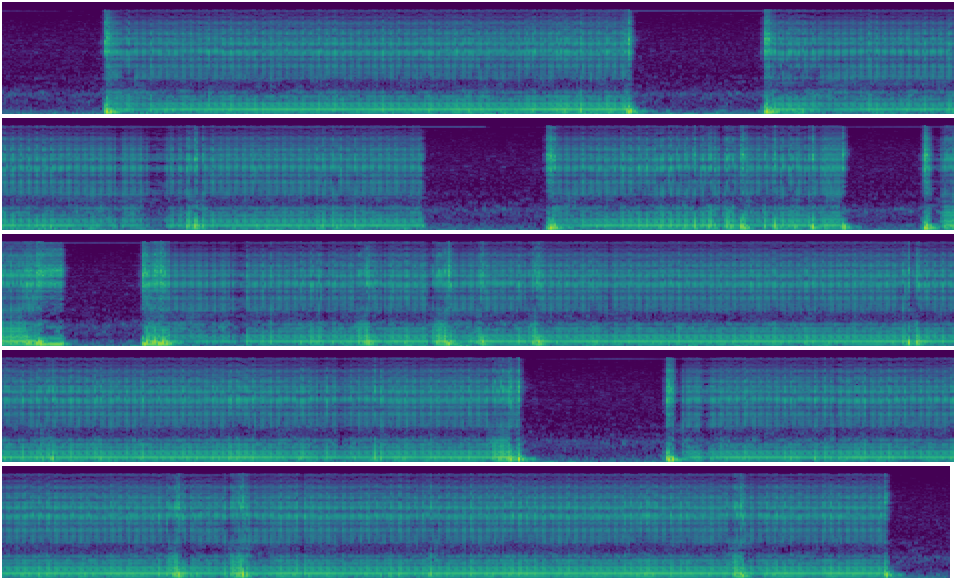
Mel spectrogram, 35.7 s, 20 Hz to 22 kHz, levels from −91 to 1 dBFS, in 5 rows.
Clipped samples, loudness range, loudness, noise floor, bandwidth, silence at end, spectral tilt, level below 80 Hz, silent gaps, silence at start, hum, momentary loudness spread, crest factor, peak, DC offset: under 0.1%; 6 LU; -26 LUFS; -56 dBFS; 17 kHz; 0.35 s; -4 dB/octave; -50 dBFS; none; 0.4 s; none; 9 LU; 26 dB; 0 dBFS; under 0.1%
